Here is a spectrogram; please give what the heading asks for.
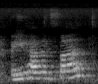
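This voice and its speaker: Bubbly giggly woman hosting a cooking show. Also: sits high. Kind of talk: home cooking demonstration. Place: home kitchen. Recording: echoey kitchen, distant mic, faint noise.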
